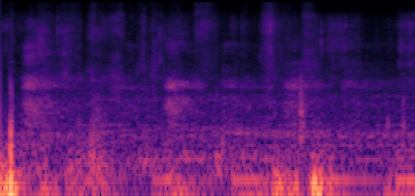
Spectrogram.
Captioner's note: sighs of relief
